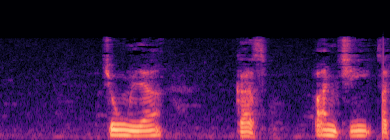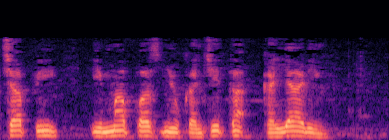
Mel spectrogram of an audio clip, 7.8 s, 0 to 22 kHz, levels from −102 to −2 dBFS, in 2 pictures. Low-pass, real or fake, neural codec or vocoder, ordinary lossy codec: 7.2 kHz; real; none; AAC, 32 kbps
